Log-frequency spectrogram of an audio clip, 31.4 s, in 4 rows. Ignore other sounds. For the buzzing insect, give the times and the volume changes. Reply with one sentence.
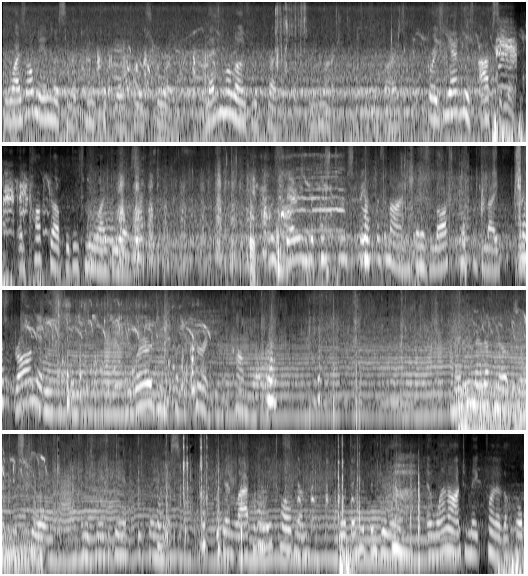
The buzzing insect can be heard from 0.0 to 31.3 s, at a steady volume.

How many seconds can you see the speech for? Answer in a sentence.
You can hear the speech for 27 seconds altogether.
